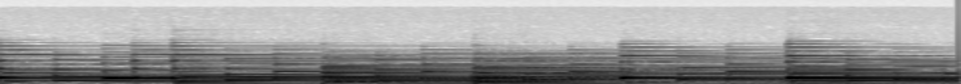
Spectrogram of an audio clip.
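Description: Background instrumental music: a slow, soft melody over sustained chords, the notes changing about every half second to a second.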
